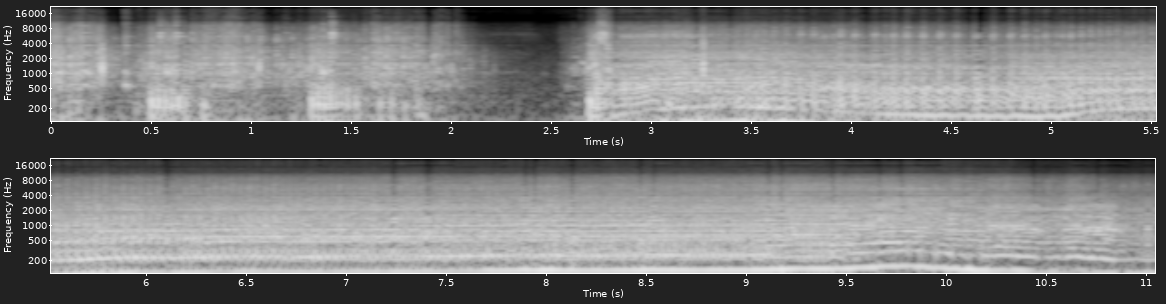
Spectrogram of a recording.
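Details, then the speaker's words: Small two-stroke string trimmer (free roadside find) started on full choke: bursts to life then runs rough with surging, wavering speed; primer bulb seems to suck air, tank half full, owner suspects fuel starvation or a bad fuel line. "may not be enough fuel in it skipping see what happens"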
